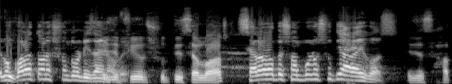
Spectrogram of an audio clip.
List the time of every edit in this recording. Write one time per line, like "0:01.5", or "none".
none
